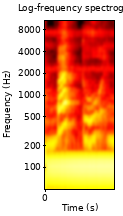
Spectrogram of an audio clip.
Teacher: Bunyi B pada kata batu dihasilkan dengan kedua bibir yang dirapatkan, kemudian dilepaskan sehingga udara keluar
